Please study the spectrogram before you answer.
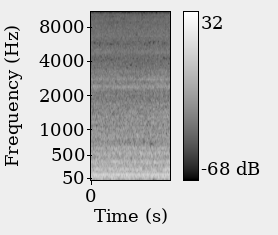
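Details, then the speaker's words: Gas furnace test run after a DIY tune-up and vacuum cleaning. The blower comes up to a steady low hum with no rattles or scraping. Normal blower run after tune-up. "okay now let's give her a test run so you can see this baby do what she's supposed to do"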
